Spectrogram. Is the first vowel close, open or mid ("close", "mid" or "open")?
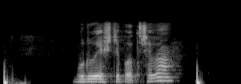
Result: close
